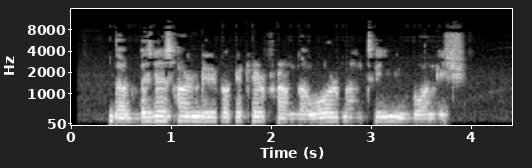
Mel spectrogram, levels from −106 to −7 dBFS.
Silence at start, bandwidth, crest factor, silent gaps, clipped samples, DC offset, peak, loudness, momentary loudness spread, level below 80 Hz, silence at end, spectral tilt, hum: 0.4 s; 7.6 kHz; 14 dB; none; under 0.1%; under 0.1%; -2 dBFS; -16 LUFS; 9 LU; -60 dBFS; 0.5 s; -6 dB/octave; none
